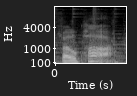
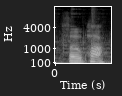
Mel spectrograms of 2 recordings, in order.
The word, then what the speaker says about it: faux pas: not gone native english it's still pronounced like the french faux pas faux pas it's one of those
